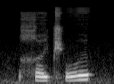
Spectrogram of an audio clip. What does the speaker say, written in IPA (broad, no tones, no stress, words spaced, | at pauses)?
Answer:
χɐɪ̯ t͡ʃʼoə̯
